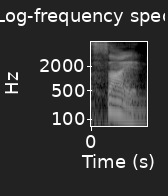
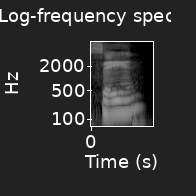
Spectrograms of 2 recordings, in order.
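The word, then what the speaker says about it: Saiyan: right you're learning also it's not Sayan now it's sayyan you know this anime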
